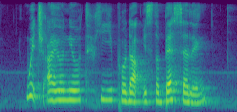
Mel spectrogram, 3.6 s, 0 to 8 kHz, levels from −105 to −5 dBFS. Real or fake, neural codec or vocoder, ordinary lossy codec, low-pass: fake; vocoder, 44.1 kHz, 128 mel bands every 512 samples, BigVGAN v2; none; 7.2 kHz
